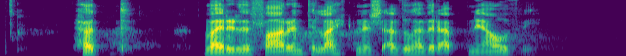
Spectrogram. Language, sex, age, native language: Icelandic, male, 20-29, Icelandic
